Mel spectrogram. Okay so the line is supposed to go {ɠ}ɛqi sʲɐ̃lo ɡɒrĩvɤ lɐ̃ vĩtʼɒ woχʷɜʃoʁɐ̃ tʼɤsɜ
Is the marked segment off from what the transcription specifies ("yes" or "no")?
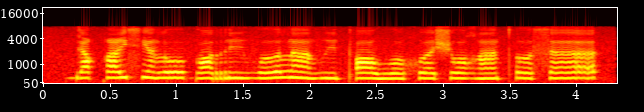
yes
